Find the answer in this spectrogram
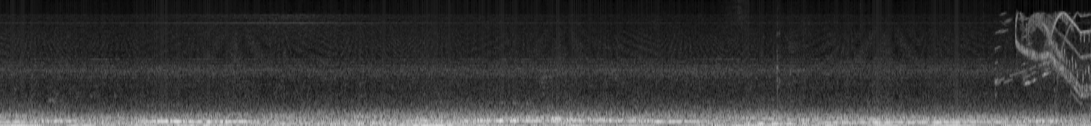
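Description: A loud, low rumbling drone with slowly shifting low tones. Near the end, swooping high electronic tones begin to glide in over it.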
